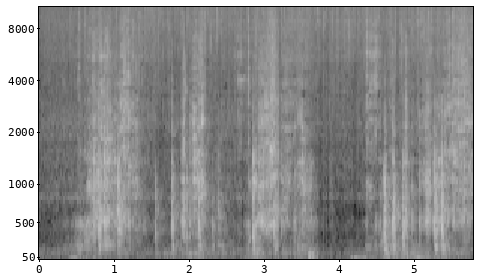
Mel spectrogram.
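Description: Chicken pulao (morog pulao) is stirred vigorously in a pan, with repeated scraping strokes of a spatula over a bright, continuous sizzle of frying.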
